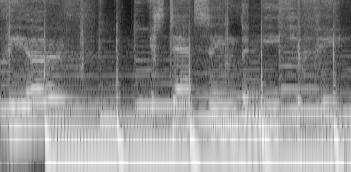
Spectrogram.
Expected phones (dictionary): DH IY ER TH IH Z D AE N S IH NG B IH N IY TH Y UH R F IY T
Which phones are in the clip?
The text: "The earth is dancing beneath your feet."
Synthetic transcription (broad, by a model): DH IY ER TH IH Z D AE N S IH NG B IH N IY TH Y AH R F IY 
